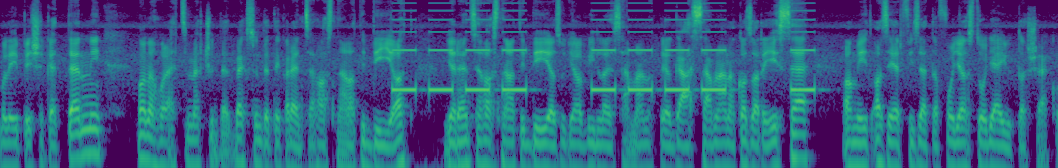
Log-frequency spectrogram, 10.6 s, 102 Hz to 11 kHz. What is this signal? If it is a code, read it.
Beep code, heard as beeps from a small speaker, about 900 Hz, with room echo and speech in Hungarian. 4-4-1. In Phoenix BIOS tables: serial port failure.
